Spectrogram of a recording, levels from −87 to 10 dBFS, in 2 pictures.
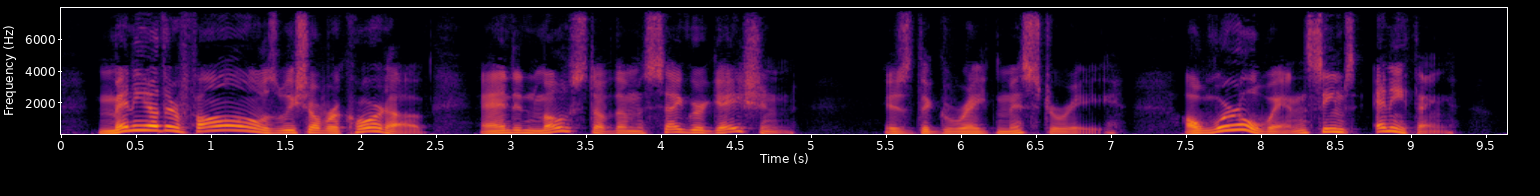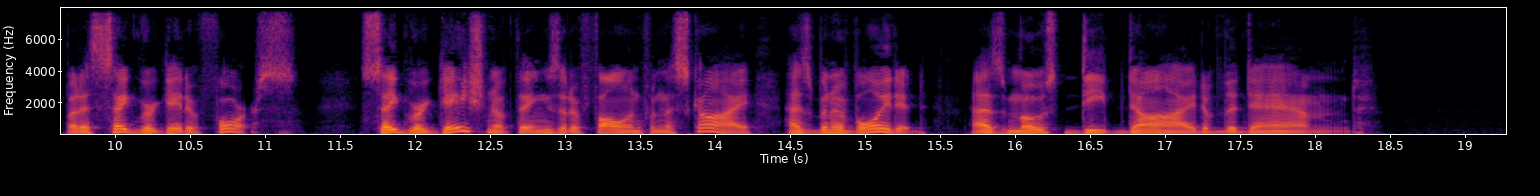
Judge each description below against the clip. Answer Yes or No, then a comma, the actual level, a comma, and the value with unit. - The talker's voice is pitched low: Yes, low, 125 Hz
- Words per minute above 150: No, average, 140 wpm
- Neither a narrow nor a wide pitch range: No, wide, 6.3 semitones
